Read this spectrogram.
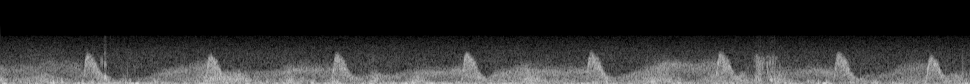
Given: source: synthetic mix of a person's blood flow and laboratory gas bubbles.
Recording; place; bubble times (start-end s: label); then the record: Doppler ultrasound of blood flow; subclavian vein
0.98-1.11 s: bubbles
7.51-7.90 s: bubbles
From the record:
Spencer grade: 1 (occasional bubble signal discernible with the cardiac motion signal, with majority of cardiac periods free of bubbles); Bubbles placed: anywhere in the cardiac cycle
